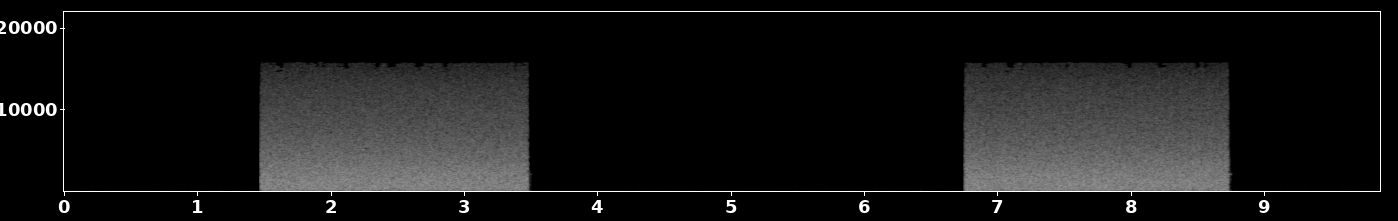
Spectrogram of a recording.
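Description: Two bursts of loud white-noise static, each about two seconds long, switching on and off abruptly with silence between them: playback static from a blank stretch of the video transfer.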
